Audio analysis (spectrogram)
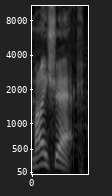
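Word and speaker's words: Majkrzak: The third kill for the freshman Vivian Mishack, which is spelled M A J K R Z A K.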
